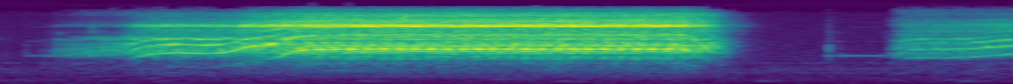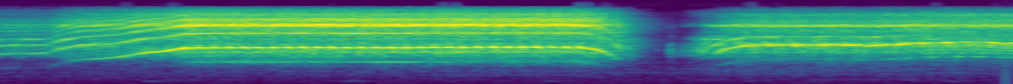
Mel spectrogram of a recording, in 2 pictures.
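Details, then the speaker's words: Chicco Jimmy Thunder RC car in hobby-grade conversion, after the gearbox slip clutch was fixed solid and reassembled: a shrill whine climbs in pitch as the motor spins up. The gears scream from an unknown source; misalignment is suspected. "and yet as soon as I put it together it's uh screams and it's not my fixed-gear that's screaming I don't know what it is screaming"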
